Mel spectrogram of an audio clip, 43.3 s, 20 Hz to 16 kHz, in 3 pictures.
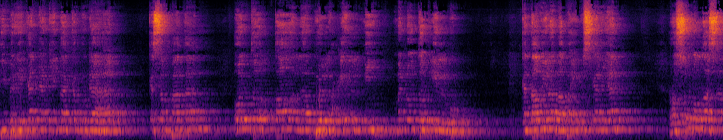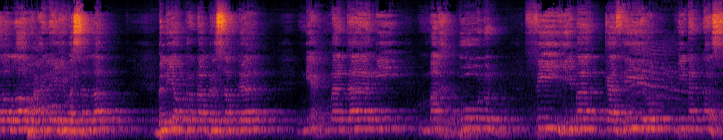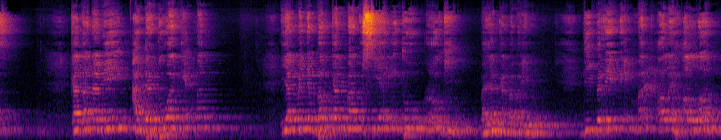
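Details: Adult male with a vocal cord disorder for almost 2 months, real, reportedly improved but still strained and forced; dysphonia.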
